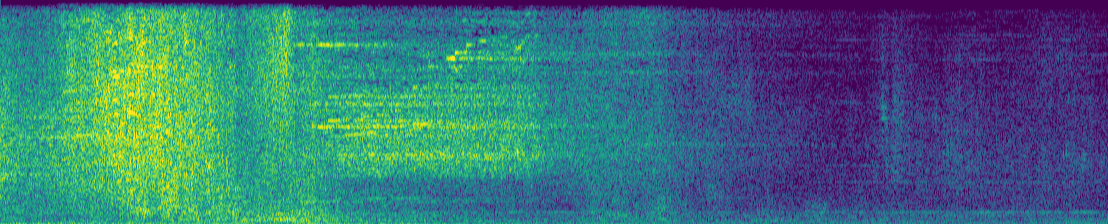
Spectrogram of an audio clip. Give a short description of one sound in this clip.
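A triumphant game fanfare swells.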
